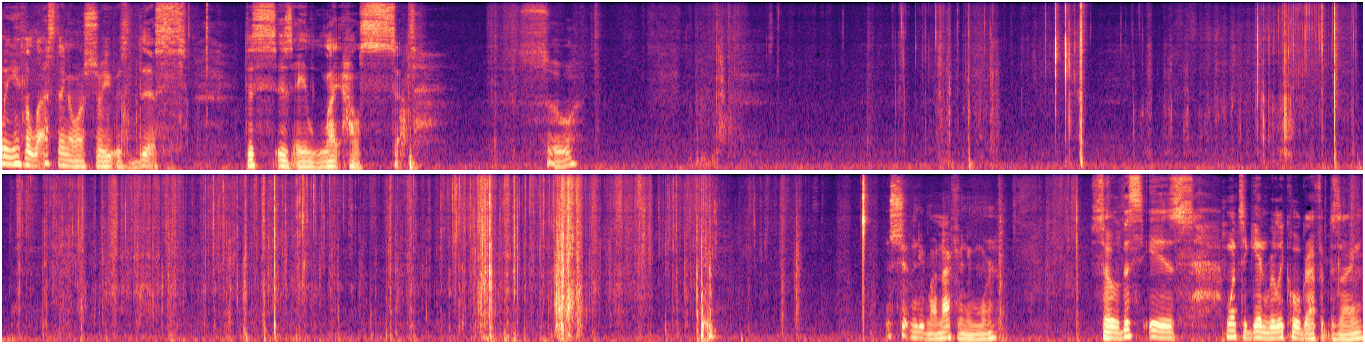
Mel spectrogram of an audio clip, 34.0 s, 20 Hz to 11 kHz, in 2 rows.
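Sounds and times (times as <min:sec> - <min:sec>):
plastic shrink wrap crinkling: 0:10.4 - 0:27.2.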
